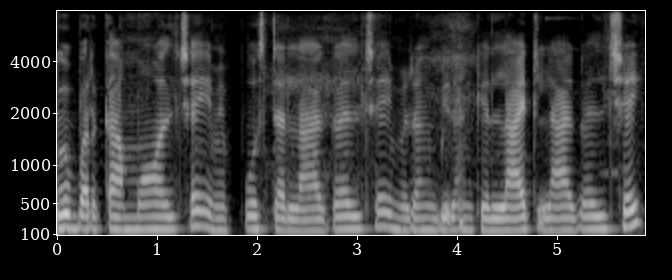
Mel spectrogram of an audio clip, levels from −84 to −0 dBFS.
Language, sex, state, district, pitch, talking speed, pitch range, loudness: Magahi, female, Bihar, Samastipur, 165 Hz, 140 wpm, 155-170 Hz, -28 LUFS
